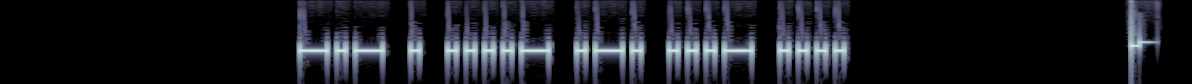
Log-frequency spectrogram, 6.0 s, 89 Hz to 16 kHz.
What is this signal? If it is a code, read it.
Morse code, heard as a keyed tone, about 23 wpm, 700 Hz. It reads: KE4RVH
